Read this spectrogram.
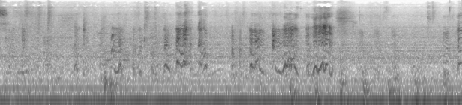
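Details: About month-old orphaned North American river otter pups being hand-fed milk by rehabilitation staff. Repeated wavering squeals and whines, some bending up and down in pitch, over a constant low hum, with staff speaking softly nearby.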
